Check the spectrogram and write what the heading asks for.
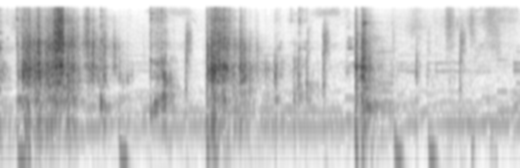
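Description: Ice cubes being scooped and dropped into a metal Boston shaker tin, rattling and clinking three times, about a second or two apart. Background music plays under it.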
